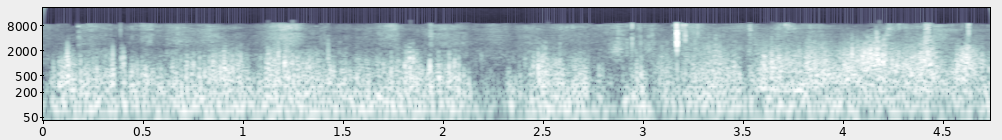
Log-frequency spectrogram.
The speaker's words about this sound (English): Now that is the first proper blast of Patagonian wind, and it sort of feels like we've kind of moved up to a different difficulty setting immediately.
